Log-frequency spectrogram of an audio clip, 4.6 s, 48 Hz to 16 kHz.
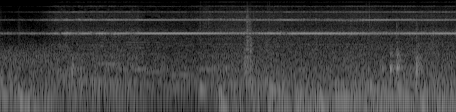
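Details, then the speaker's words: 1997 Toyota 4Runner, engine hot (the noise only happens when hot): a loud, steady, high-pitched whistle over a quiet engine. Suspected vacuum leak; not confirmed. "this is my 97 Toyota 4Runner, and it's got a crazy whistling noise, like the most insane noise ever. I'll put the video clip on it right now, and it only happens when it's hot."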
